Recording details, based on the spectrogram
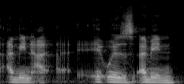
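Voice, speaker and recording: A man with a fairly low voice hosting a television interview, relaxed and chatty. He leads into his questions with casual asides and short laughs. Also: moderate pace. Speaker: interview show host. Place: television studio.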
